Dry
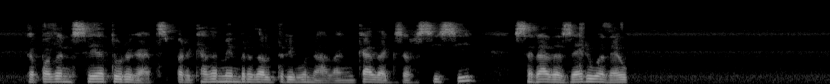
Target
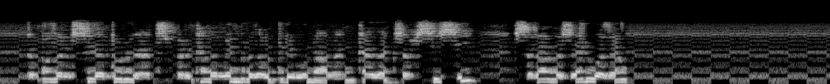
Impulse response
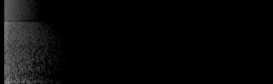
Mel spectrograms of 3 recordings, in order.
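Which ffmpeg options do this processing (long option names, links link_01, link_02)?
-af "alimiter=level_in=26dB:limit=-1dB:release=50:level=0:latency=1,afftfilt=real='re*gt(sin(2*PI*2.6*pts/sr)*(1-2*mod(floor(b*sr/1024/260),2)),0)':imag='im*gt(sin(2*PI*2.6*pts/sr)*(1-2*mod(floor(b*sr/1024/260),2)),0)':win_size=1024:overlap=0.75"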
